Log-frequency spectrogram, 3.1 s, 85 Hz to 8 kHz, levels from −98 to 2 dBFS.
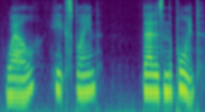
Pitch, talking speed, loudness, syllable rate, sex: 195 Hz, 135 wpm, -18 LUFS, 4.4 syllables/s, female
